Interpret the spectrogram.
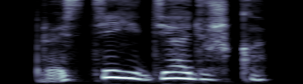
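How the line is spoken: Mumbled. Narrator (Russian): пробормотала она

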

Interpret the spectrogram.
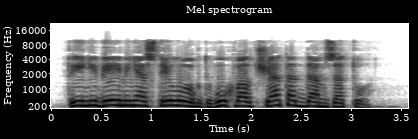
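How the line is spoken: Shout, wolf. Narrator (Russian): волк как закричит

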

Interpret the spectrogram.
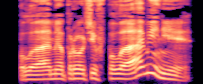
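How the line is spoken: Laughing. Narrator (Russian): рассмеялся Доминик

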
